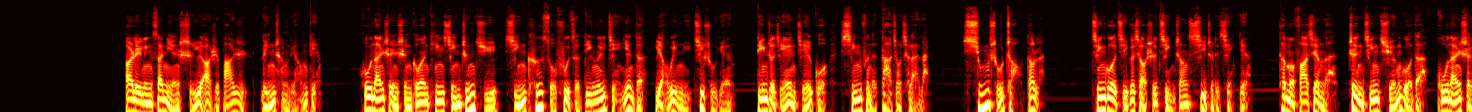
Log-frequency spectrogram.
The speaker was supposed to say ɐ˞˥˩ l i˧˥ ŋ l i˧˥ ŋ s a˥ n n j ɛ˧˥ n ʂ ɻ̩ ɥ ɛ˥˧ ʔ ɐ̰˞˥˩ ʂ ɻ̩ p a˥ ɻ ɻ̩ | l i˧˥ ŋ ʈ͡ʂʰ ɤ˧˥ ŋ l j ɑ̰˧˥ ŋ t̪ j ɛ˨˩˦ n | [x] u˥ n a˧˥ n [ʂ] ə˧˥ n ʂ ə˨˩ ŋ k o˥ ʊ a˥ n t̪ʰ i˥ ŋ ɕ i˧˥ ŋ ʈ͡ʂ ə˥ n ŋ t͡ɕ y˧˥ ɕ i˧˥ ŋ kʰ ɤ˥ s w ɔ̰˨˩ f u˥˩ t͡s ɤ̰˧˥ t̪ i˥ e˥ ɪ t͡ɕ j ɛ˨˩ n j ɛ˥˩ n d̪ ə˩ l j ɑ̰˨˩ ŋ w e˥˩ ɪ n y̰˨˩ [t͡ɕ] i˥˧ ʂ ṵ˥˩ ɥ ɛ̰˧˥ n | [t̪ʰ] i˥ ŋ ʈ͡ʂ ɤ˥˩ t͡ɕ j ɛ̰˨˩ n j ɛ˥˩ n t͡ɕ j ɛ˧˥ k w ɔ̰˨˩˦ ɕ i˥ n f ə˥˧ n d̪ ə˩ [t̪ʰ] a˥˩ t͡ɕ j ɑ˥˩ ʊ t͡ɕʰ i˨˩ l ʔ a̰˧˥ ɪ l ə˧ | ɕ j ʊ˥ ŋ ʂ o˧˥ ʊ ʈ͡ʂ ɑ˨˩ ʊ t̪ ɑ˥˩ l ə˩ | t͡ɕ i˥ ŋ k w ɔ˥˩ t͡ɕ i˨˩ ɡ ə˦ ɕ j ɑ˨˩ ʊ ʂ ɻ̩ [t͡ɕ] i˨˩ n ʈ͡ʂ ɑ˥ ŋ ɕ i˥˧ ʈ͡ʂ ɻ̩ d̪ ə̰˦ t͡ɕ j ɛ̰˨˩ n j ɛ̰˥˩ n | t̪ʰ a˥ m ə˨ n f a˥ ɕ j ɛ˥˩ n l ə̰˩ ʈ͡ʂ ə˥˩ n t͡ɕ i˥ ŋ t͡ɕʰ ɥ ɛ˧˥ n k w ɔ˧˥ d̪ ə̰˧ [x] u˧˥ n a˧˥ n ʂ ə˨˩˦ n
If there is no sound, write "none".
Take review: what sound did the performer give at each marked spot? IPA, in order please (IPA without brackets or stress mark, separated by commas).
x, ʂ, t͡ɕ, t̪, t̪, t͡ɕ, x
